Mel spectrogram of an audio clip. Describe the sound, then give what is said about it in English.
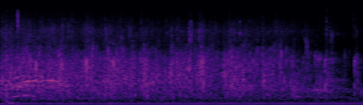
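A crowd claps together in sustained, dense applause in answer to a call to clap hands, steady and fairly loud for several seconds, with no talking over it, tapering slightly toward the end. “Clap your hands if you are reset.”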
